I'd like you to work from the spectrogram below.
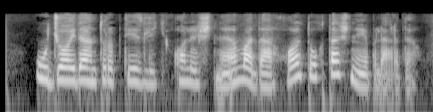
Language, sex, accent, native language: Uzbek, female, Toshkent shahri, Uzbek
